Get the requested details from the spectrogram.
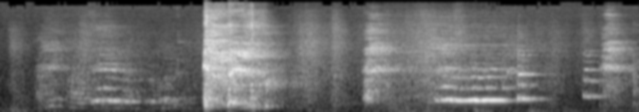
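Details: One harsh, forceful cough between stretches of talk, faked as part of a coughing-up-blood prank: simulated cough.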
